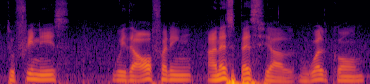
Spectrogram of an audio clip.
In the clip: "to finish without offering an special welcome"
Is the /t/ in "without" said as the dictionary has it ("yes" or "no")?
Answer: no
